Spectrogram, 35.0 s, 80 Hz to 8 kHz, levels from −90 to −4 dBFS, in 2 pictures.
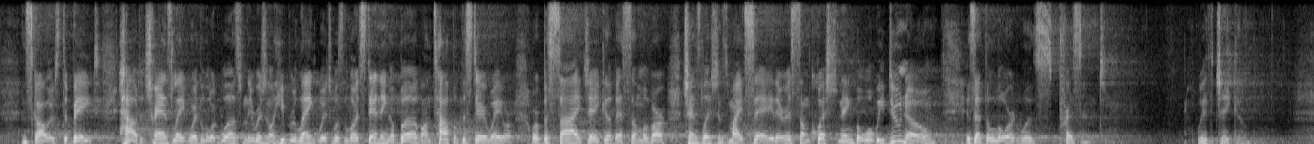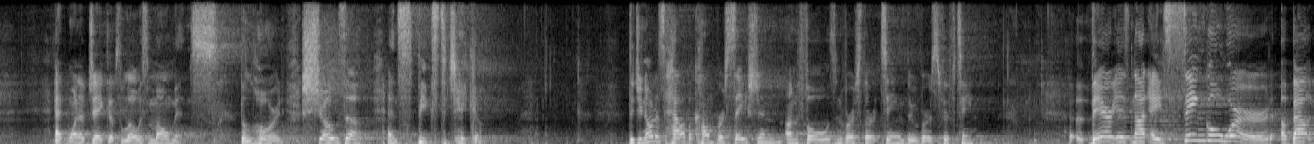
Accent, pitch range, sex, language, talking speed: American, 165-245 Hz, male, English, 150 wpm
